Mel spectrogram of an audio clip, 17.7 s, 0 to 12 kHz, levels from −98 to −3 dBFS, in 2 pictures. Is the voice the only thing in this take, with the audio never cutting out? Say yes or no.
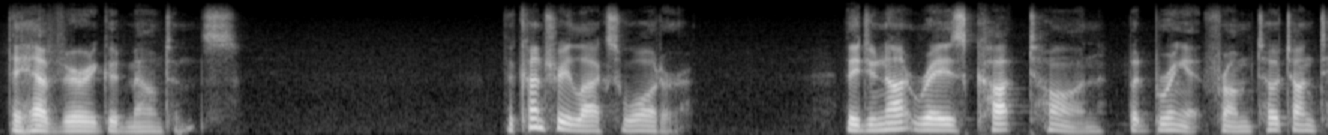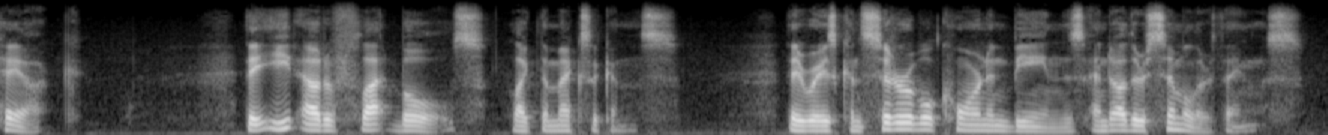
yes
